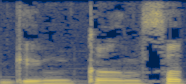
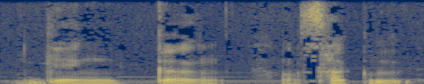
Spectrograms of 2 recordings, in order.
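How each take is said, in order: First: The word ends on the 'sa' syllable. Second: The word ends with an extra 'ku' syllable. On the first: The speaker calls it right. "これは玄関差と読みますと" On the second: The speaker calls it wrong. "多分玄関策療法って私呼んでしまったんですけど"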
